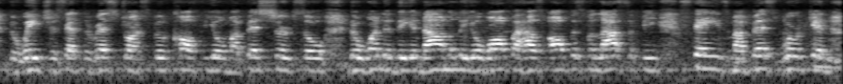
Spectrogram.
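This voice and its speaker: At a high pitch and fairly quick pace, a man talks in a monotone, flat way, with audible room echo and light background noise. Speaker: spoken word poet. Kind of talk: spoken word poetry performance at open mic. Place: stage.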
